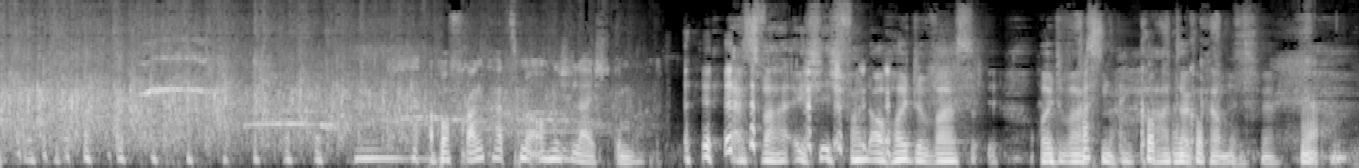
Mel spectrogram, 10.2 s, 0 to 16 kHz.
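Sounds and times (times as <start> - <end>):
applause for a quiz winner: 0.0 - 5.0
laughter: 0.0 - 9.4
speech: 2.7 - 10.1.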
